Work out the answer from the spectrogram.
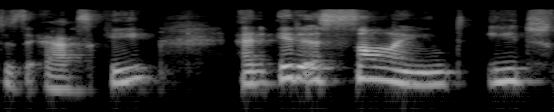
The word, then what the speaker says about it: ASCII: And the American standard for information interchange, which is called ASCII, you'll be hearing, you know, abbreviation, the way it is pronounced is ASCII, and it assigned each letter a binary code.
